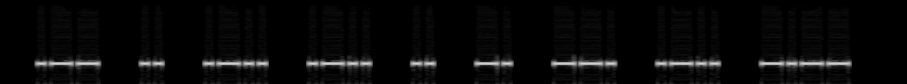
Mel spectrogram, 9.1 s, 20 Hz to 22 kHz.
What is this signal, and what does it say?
Morse code, heard as a keyed tone, about 18 wpm, spaced as for 12 wpm, 1000 Hz. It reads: WILLINGLY
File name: qotdfiles / 12wpm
